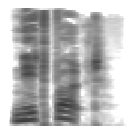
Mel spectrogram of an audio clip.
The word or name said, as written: netbold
